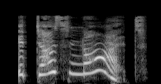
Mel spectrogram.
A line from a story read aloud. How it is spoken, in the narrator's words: Lahaba whined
